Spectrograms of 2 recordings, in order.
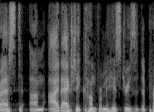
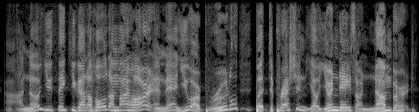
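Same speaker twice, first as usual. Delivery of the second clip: swaggering taunt; 6 semitones higher, 4 dB louder than usual. Retold or imitated. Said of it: "remind depression, say".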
